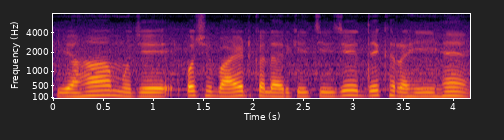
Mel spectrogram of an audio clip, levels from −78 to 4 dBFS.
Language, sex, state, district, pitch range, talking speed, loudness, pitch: Hindi, male, Madhya Pradesh, Katni, 135-160 Hz, 145 wpm, -18 LUFS, 140 Hz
